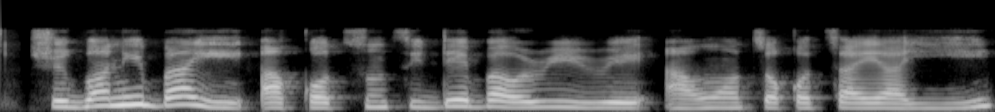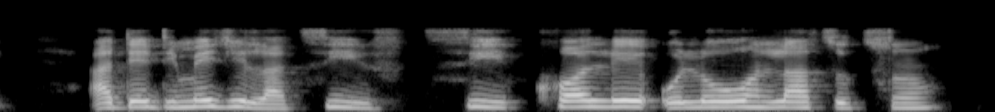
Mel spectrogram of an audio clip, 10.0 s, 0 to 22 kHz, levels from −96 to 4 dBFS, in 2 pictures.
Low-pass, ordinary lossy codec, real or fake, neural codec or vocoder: 7.2 kHz; none; fake; codec, 16 kHz, 6 kbps, DAC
